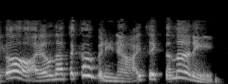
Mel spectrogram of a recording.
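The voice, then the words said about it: Bad put-on Italian accent. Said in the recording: “It was my worst Italian accent.”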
